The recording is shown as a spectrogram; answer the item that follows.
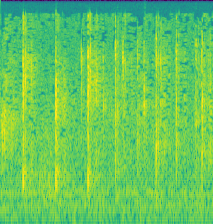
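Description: Footsteps of a player walking briskly around a pool table, sharp clicks about three a second with lighter ones between, over faint hall noise.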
